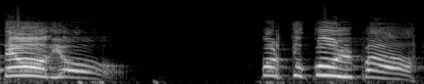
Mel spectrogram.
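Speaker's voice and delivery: loud, very slow, drawn-out cry; girl's scream. Retold or imitated. Girl screaming at her father in the retold scene. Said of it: "su grito me queda siempre en la mente".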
